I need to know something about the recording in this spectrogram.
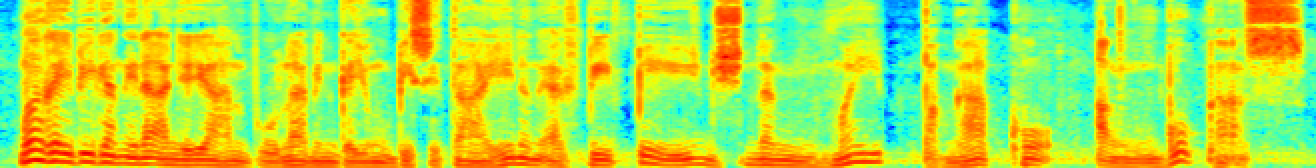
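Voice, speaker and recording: A man's voice: on the low side, creaky, a bit bright, breathy edge. A man narrating a radio drama in a formal, theatrical announcer's manner.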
